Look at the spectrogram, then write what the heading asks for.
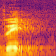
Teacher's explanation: जो वे होता है ये मात्र केवल दंतोष्ठ से बोला जाएगा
